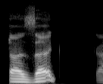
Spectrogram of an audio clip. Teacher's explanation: তা জবর তা, ঝা কাফ জবর ঝাক, তাযাক, কাফ খাড়া জবর ক্যা, এক আলিফ টান হবে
